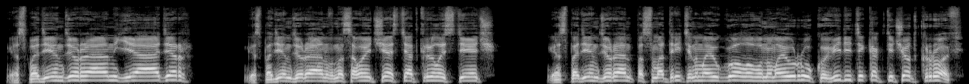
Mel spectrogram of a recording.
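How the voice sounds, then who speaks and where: A man's voice: fairly high pitch, moderate pace, voice pushed up, lightly acted. A man reading an audiobook voices panicked wounded sailors pleading frantically for help. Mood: frantic.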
